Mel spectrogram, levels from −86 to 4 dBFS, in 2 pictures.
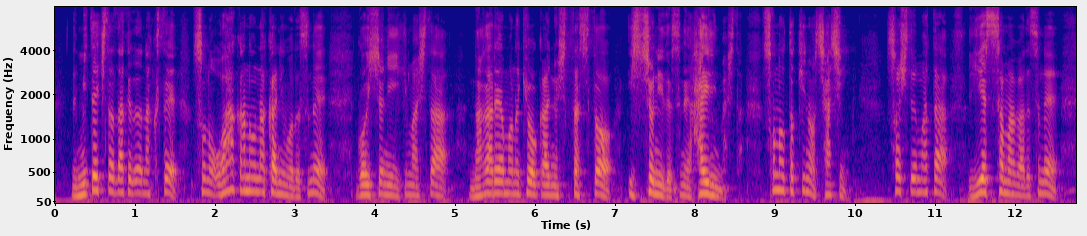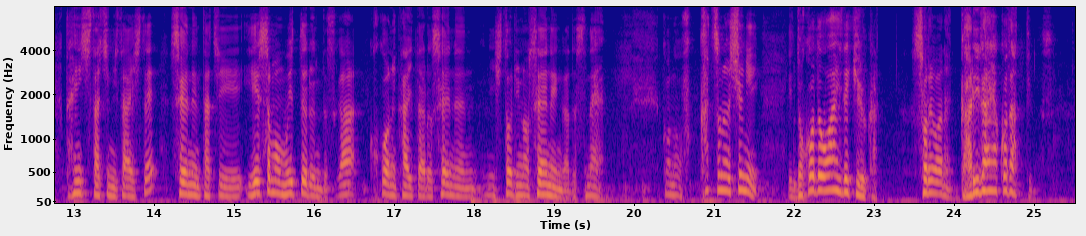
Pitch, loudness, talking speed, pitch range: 165 Hz, -29 LUFS, 355 characters per minute, 140-190 Hz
